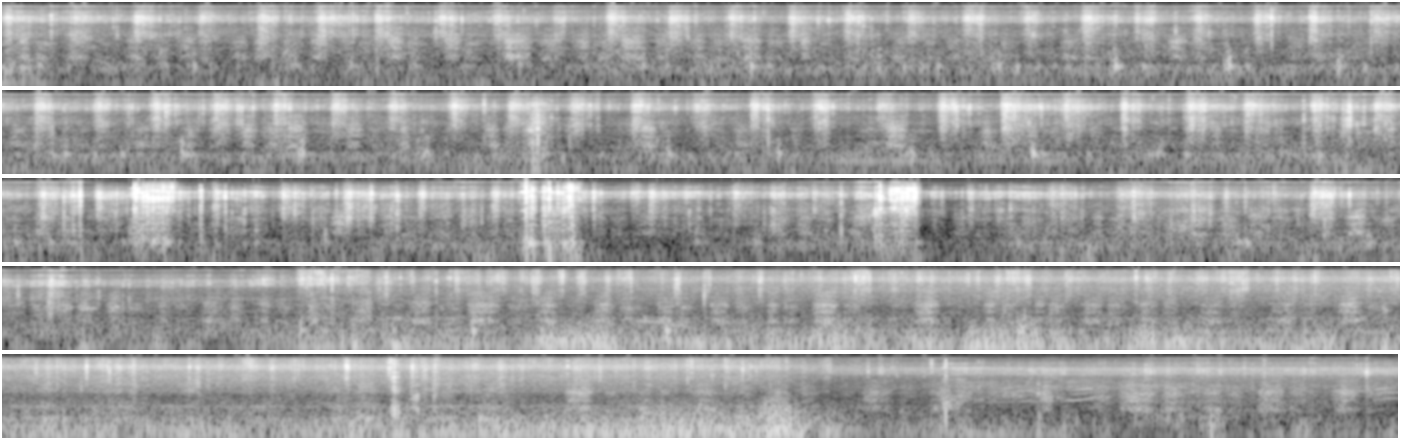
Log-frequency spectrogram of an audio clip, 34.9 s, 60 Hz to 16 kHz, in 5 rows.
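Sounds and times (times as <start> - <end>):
dog panting: 0.0 - 34.9
low rumbling noise: 19.3 - 34.9.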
